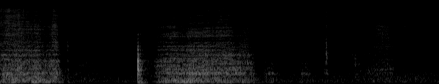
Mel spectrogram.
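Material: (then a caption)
Chalk. White chalk scrapes long rasping lines across a large wood-framed chalkboard, with a gritty stroke at the start and a longer one after a sharp tap. Softer taps and a brief stroke follow, and the scraping carries a bright, hissy edge.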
